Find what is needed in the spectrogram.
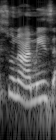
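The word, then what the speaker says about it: tsunami: तो उस वजह से सुनामीज़ आती हैं। तो इन देखिए वर्ड सुनामीज़ लिखा है और इसको प्रोनाउंस करते हैं क्योंकि टी लिखा है स्टार्टिंग में, तो टू सुनामीज़ नहीं होगा, ये होगा सुनामी।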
